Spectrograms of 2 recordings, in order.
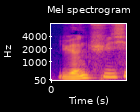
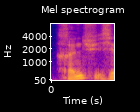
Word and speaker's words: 垣曲: 但是今天节目一开始呢，我要刊物一下上一期节目呢，我把这个贾跃亭第一次创业的所在地叫做垣曲县啊，结果我读成了横曲县。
